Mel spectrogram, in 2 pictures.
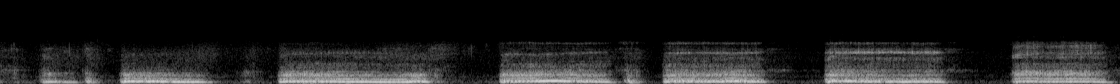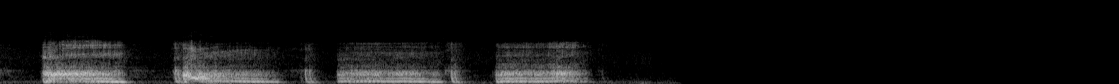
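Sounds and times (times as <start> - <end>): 
dog growling: 0.0 - 17.2.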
